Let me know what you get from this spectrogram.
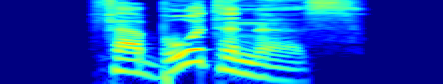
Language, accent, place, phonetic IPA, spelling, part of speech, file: German, Germany, Berlin, [fɛɐ̯ˈboːtənəs], verbotenes, adjective, De-verbotenes.ogg
- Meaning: strong/mixed nominative/accusative neuter singular of verboten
